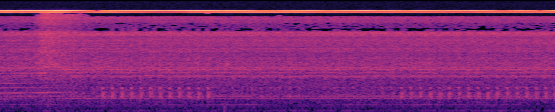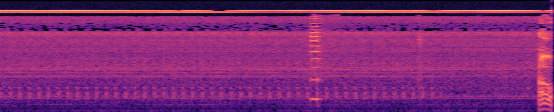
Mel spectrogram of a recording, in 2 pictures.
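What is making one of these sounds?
A floppy disk drive whirs and buzzes as it reads.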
